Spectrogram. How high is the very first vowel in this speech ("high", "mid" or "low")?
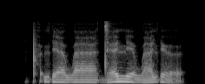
mid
